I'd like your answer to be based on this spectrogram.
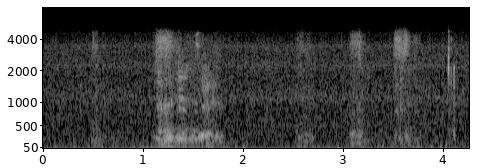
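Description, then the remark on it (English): A voice on a phone connection dropping out as the phone goes into power save mode: near silence broken by a few faint, muffled fragments of speech that cut in and out, with nothing intelligible coming through. “When my phone goes to the save mode, you know, power save mode, my voice gets off.”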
